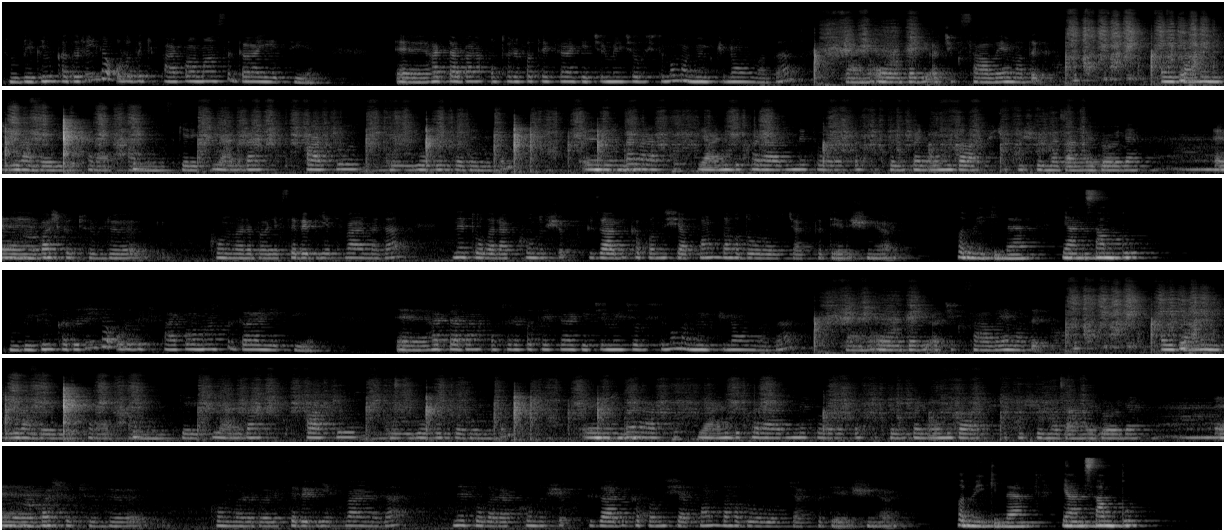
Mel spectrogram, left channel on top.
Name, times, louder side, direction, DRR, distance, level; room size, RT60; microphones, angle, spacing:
voice 1, 0.0-3.6 3.9-10.4 11.6-15.8 16.1-17.3 17.6-24.0 24.3-25.9 26.5-33.4, left 1 dB, 60° left, 1 dB, 2.3 m, -38 dB
sound 1, 7.4-9.4 9.7-23.1, left 2 dB, 20° left, 1.3 m, -40 dB
sound 2, 10.5-30.2, right 1 dB, 20° right, 2.6 m, -50 dB
voice 2, 34.0-34.7 35.0-35.7, right 1 dB, 55° right, 3 dB, 1.8 m, -31 dB
19.5 x 9.1 x 3.3 m, 0.89 s
head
